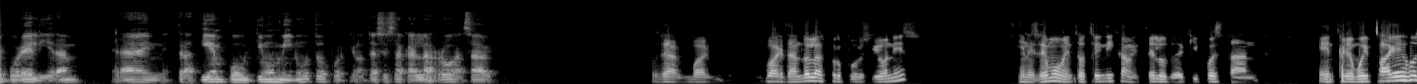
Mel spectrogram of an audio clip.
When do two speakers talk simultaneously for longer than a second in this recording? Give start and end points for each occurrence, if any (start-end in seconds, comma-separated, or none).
none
